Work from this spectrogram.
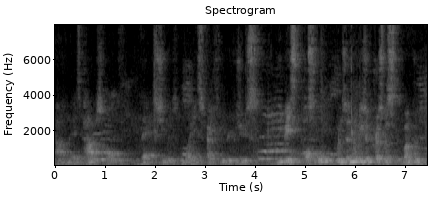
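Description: A middle-aged man giving a eulogy for his mother in a large church, speaking in a halting way with many restarts. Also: fairly low pitch, flat delivery, background noise. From New Zealand. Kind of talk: eulogy at a memorial service. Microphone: far camera in the pews. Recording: echoey church from far off.

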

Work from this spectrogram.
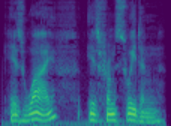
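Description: A man reading short English phrases one at a time with slow, careful enunciation for a language drill. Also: deep voice, a little mellow, breathy edge, dry recording, clean studio sound.

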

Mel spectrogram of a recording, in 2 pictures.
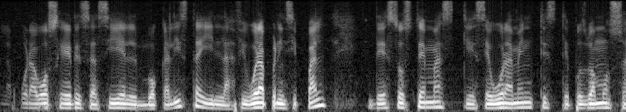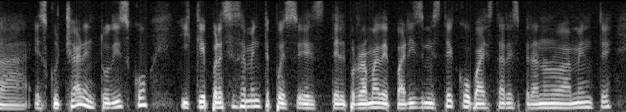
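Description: A man's voice: mid-range voice, moderate pace, warm tone, no room sound. A young man hosting an interview, asking questions in a wordy way with many fillers, on a handheld mic indoors. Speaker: interviewer host. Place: small indoor room.

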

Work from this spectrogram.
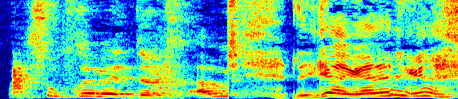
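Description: High, lively young man vlogging in a bedroom. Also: very fast, a crowd in the background. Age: young adult. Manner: excitable, addresses viewers as "les gars", laughs often. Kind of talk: casual vlog to camera. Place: indoor bedroom at home. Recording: roomy echo, voice from off-mic.

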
